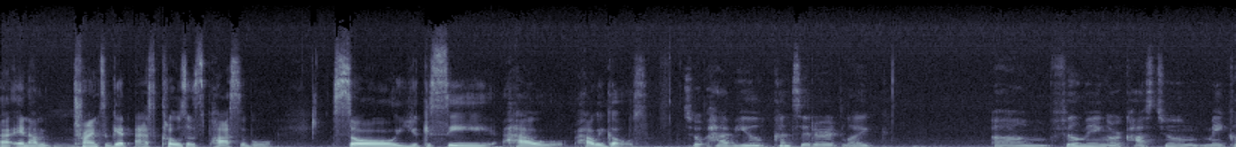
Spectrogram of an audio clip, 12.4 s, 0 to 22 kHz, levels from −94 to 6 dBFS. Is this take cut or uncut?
uncut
